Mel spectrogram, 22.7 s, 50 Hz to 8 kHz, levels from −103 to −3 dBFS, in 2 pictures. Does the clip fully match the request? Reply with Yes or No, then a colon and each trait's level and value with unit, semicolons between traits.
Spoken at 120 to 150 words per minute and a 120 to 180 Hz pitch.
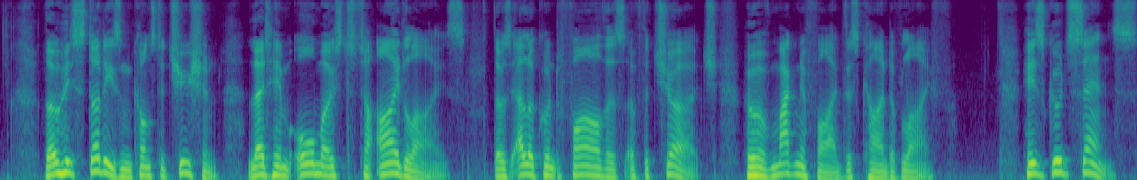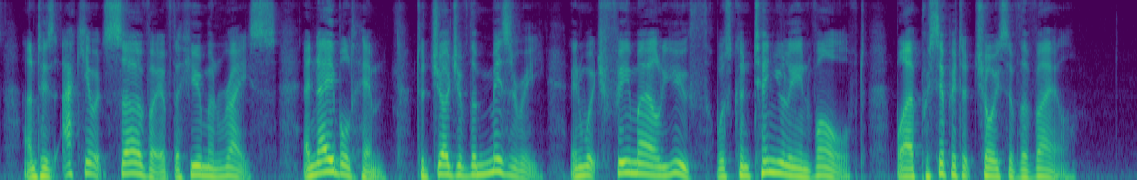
Yes: average, 145 wpm; low, 135 Hz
